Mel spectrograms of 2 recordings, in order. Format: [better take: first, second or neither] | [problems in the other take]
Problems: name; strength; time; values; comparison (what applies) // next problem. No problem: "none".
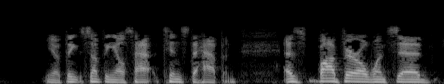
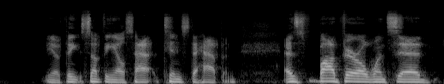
second | garbled, watery; badly; nothing above 5.5 kHz; slightly in the second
